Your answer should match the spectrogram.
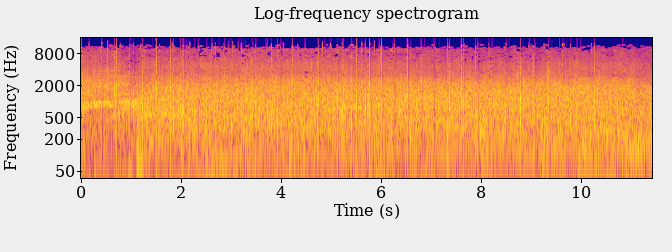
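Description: An audience at a film screening in Savannah applauds loudly to welcome a screenwriter and film director, with dense, steady clapping sustained throughout.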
